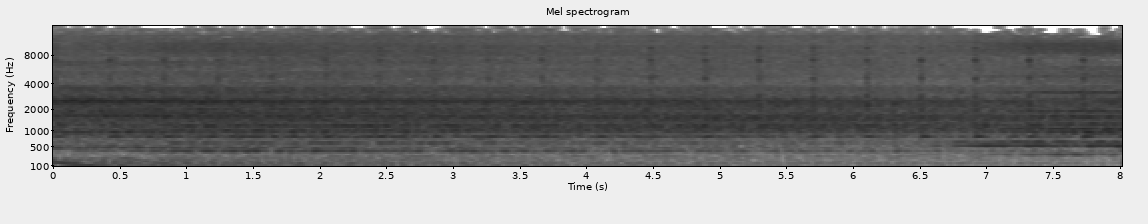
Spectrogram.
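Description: Psytrance breakdown: the kick drum drops out at the start with a low falling sweep, leaving a held synth pad chord over a faint, steady ticking hi-hat.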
